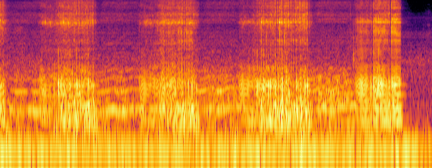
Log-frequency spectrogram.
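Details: Stertor: snoring-type upper airway noise in a brachycephalic obstructive airway syndrome (BOAS) case, recorded with a digital stethoscope.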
